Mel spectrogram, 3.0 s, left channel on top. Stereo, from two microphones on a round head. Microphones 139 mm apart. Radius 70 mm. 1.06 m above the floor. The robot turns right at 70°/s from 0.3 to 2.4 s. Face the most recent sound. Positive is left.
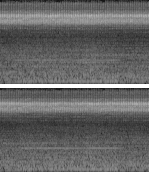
turn(degrees=155)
